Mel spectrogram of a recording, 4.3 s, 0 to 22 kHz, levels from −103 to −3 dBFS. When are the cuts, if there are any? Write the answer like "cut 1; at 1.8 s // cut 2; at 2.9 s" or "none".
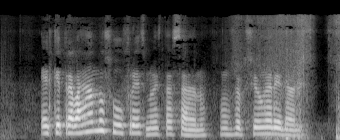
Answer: cut 1; at 1.8 s // cut 2; at 2.6 s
